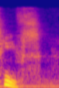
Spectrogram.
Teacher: what you're supposed to do is devoice the z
